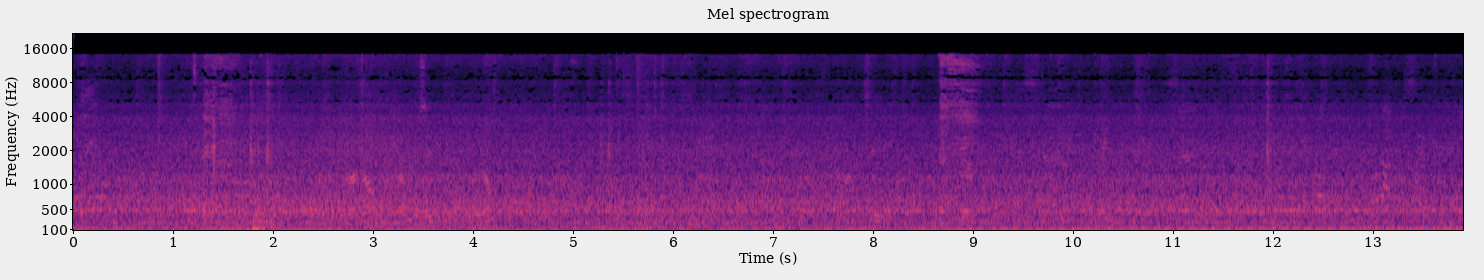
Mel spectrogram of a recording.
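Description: A vehicle's engine rumbles steadily as it drives through an echoing tunnel.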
